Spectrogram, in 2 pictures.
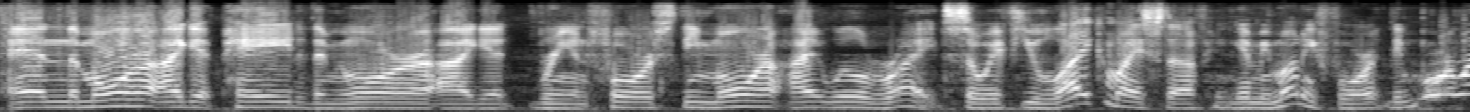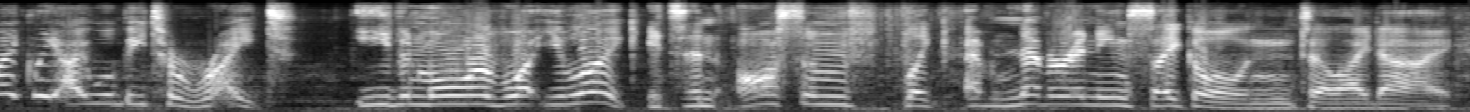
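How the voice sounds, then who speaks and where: A man's voice: on the high side, lively intonation, normal speed, few pauses, sharp tone, lo-fi sound, a little hiss or hum. A man talking casually and unscripted to viewers as an amateur writer, rambling, candid and self-deprecating, with casual swearing. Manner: casually profane. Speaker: amateur novelist and video host.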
